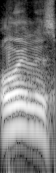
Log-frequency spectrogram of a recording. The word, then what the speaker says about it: Euler: So all the numbers that Euler couldn't do, apart from 6, they managed to do. And so they're called the Euler spoilers, which is a good way of reminding students how you pronounce Euler's name.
